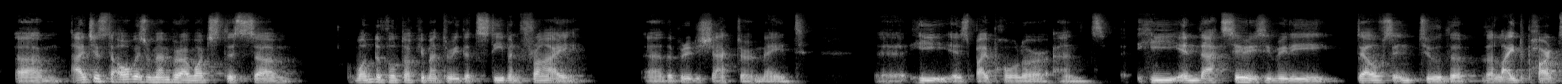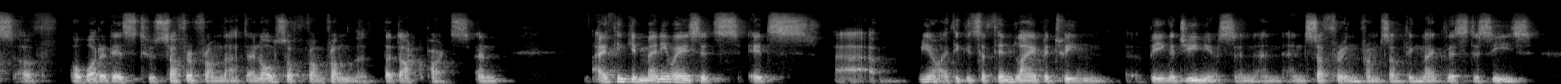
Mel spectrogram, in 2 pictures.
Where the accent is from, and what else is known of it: Iceland; born or raised there; also born or lived in Connecticut, United States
